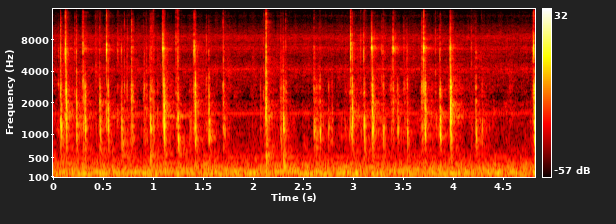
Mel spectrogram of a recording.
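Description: Fingertips type steadily on a Motospeed RGB-backlit mechanical keyboard with plastic keycaps and blue switches. A quick run of sharp, bright clicky keystrokes sounds with very short decay over a low, steady background hiss.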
